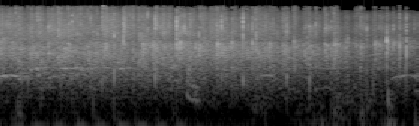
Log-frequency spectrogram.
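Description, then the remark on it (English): Steady, dense applause from an audience for the performing artists at an evening show, a continuous wash of many hands clapping at even loudness throughout, with faint murmuring voices underneath. “Let's give our artists another round of applause.”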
